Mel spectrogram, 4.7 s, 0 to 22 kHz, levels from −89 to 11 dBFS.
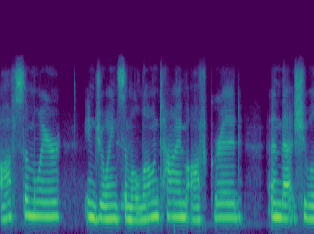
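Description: From 0.94 to 1.25 s, an echo leak: a very faint, discrete copy of the speech 311 ms late, likely slipping past a far-end echo canceller, unlike reverb's continuous tail.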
